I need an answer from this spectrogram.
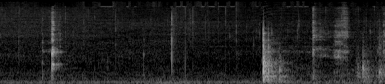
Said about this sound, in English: Fry up the chilies with the cumin seeds.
